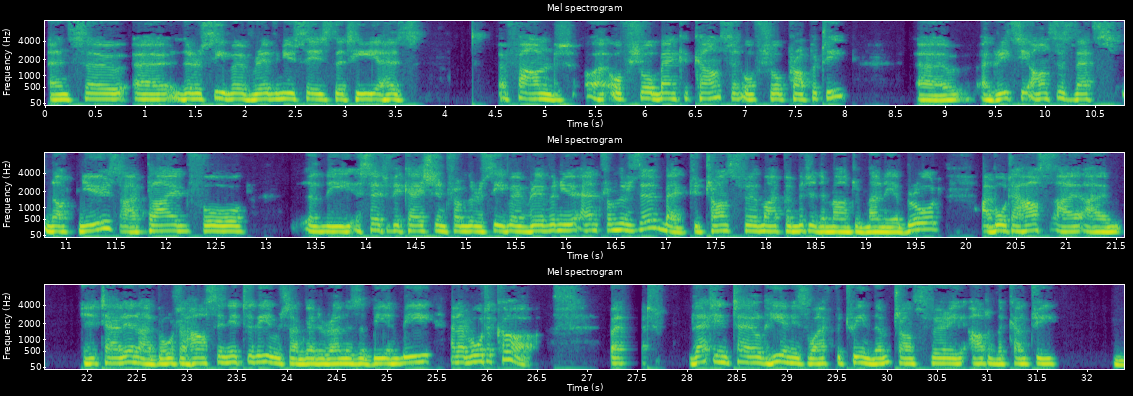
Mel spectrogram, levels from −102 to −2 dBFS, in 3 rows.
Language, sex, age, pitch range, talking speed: English, male, 60-79, 135-160 Hz, 165 wpm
